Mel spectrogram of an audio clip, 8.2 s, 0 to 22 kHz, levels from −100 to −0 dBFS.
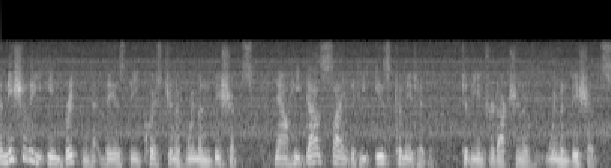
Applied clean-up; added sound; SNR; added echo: none; Domestic sounds, home sounds; 19 dB; reverberation time 0.2 s.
